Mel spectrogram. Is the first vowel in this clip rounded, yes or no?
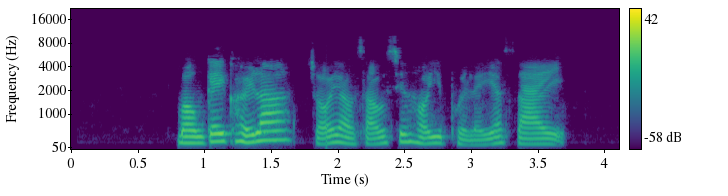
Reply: yes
